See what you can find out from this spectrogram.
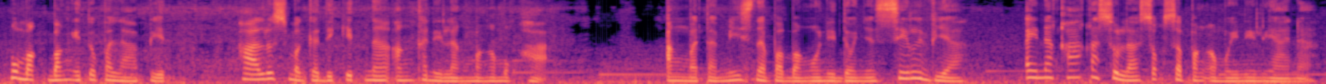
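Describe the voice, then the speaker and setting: A woman narrates scripted romantic fiction as a dramatic storyteller. Her voice sits a little low, with faint music playing underneath. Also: darkish tone.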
